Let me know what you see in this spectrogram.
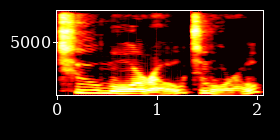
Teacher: you got to go full long o on the second o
